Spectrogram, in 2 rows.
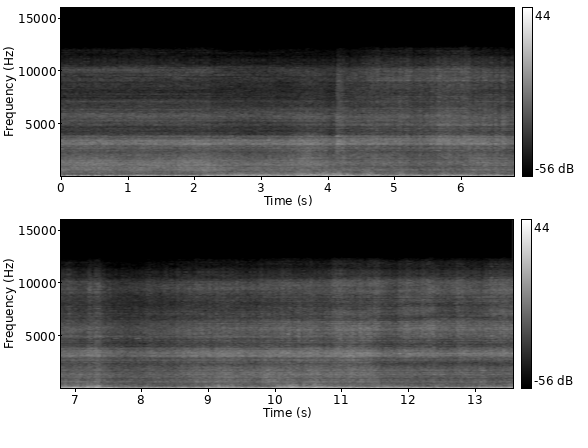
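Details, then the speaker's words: Acetylene cutting torch converted to propane, flame about 3.5–4 in long: once oxygen is added, a constant deep roar with a steady hiss on top and no popping or sputter; properly adjusted cutting flame. "add your oxygen and you'll hear the difference as it comes down through and you'll hear that hissing noise"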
